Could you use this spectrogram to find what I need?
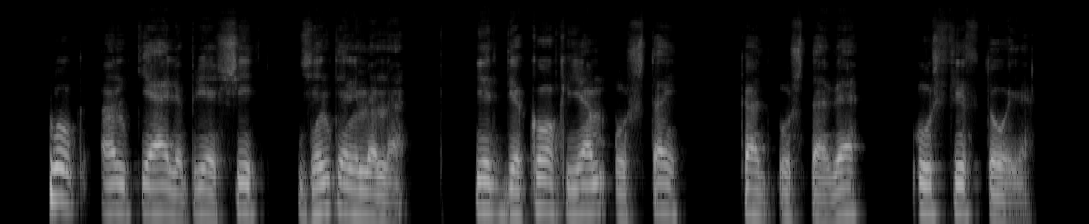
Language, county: Lithuanian, Panevėžys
